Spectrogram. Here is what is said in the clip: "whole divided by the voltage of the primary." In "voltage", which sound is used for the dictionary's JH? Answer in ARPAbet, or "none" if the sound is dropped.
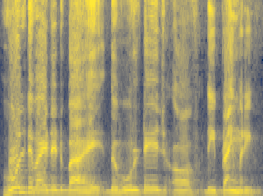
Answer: JH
